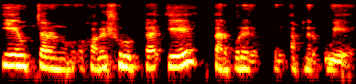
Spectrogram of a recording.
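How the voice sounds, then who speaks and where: A male English teacher, lecturing an online class and spelling words out slowly with repeated examples. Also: sits high, dark tone, breathy edge, no room sound, poor audio.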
